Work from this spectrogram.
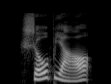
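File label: "shou3 biao3", Chinese; HSK; HSK2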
